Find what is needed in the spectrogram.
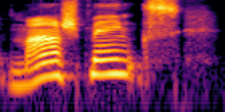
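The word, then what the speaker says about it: Marjoribanks: Another one is Alexander Marshbanks, who in the episode I called Majori Banks, because I didn't realize that you actually pronounce it Marshbanks, which is weird because it's not spelt like that.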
